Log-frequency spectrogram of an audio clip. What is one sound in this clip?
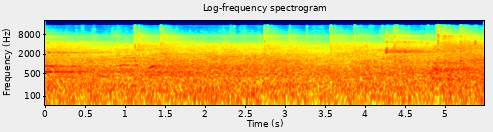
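Sports shoes squeak sharply on a court floor.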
